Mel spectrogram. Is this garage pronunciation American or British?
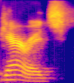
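British. It is said in a British pronunciation. "in British English, we tend to say garage"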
